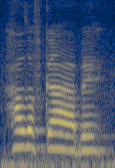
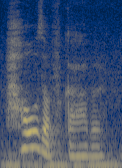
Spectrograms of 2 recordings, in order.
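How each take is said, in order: First: The stress is on a middle syllable. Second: The stress is on the first syllable. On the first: The speaker calls it wrong. "tônica no meio das palavras" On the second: The speaker calls it right. "A gente vai ter que puxar para o Haus"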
